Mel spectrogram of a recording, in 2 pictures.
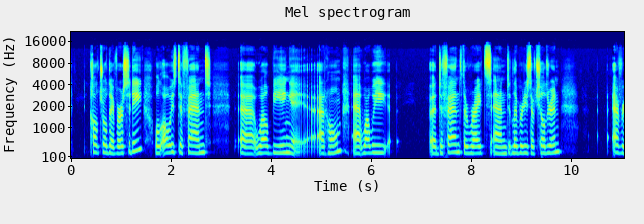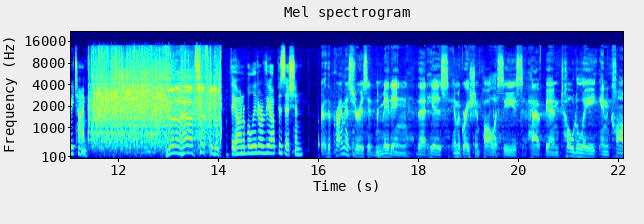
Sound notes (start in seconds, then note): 13.9 some Applause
